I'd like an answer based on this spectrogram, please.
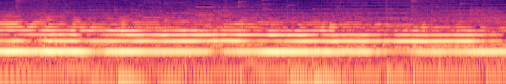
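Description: A horn blown in one long, steady held note, loud and unwavering in pitch.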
